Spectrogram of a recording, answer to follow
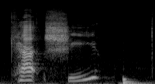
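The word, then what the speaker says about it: cat sìth: Isles it is the I think it's pronounced uh cat she it's spelled cat Sith or Sith cat they also say Sith cat so but I know that that Sith is actually she as in like bans she oh um yeah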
